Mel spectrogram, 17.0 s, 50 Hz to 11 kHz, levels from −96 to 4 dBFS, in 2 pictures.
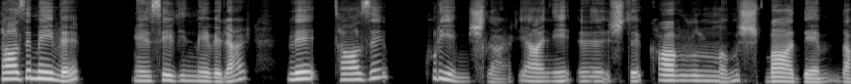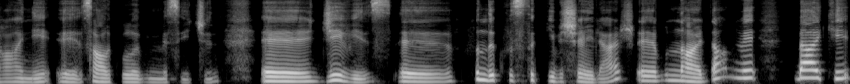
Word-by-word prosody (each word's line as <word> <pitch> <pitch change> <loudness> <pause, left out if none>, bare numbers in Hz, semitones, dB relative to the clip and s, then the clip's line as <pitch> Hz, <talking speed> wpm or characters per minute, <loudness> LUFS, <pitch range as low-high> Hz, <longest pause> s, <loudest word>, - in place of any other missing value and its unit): taze 255 +2 +5
meyve, 255 -6 +5 0.6
eee, 185 0 -3
sevdiğin 195 0 +1
meyveler 175 - -1 0.4
ve 260 +3 +5 0.2
taze 235 +8 +1 0.4
kuruyemişler. 160 - -2
Yani, 170 -1 -3
eee, 175 0 -7
işte, 165 +1 -2
kavrulmamış 195 -3 -1
badem 155 -3 0
daha 145 -1 -5
hani, 145 0 -7
eee, 140 -4 -6
sağlıklı 145 -2 -1
olabilmesi 130 -3 -4
için, 125 +7 -11 0.4
eee, 170 -1 +6
ceviz, 165 -6 -1
eee, 150 -1 +1 0.2
fındık, 210 -4 +1
fıstık 195 0 0
gibi 170 -4 -7
şeyler, 150 - -1
eee, 185 0 -1
bunlardan 200 - 0
ve 295 -1 +2 0.4
belki 295 -1 +4
175 Hz, 105 wpm, -24 LUFS, 150-215 Hz, 0.6 s, eee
